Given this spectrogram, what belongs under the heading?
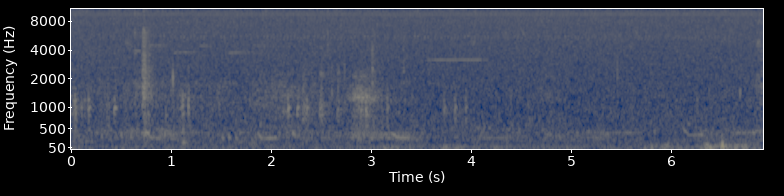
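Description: Faint cooing of racing pigeons in a quiet outdoor setting, soft low calls repeating now and then against light background noise.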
